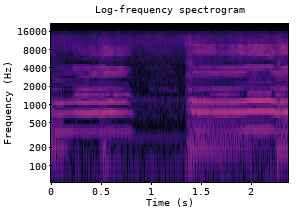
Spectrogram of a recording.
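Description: A woman singing long, held wordless notes over a strummed acoustic guitar. The voice and guitar drop away for about half a second near the middle, then the singing comes back in.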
